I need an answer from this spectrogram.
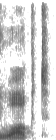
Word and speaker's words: walked: He walked, walk ed, but the pronunciation, of course, this is t sound.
